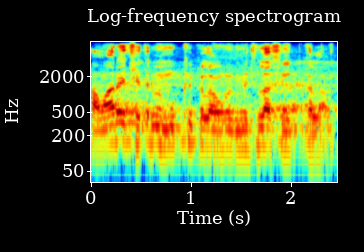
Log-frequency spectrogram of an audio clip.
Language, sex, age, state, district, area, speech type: Hindi, male, 30-45, Bihar, Darbhanga, rural, spontaneous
